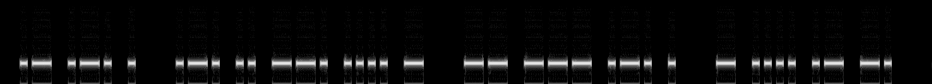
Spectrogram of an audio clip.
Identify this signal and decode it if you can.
Morse code, heard as a keyed tone, about 20 wpm, 1000 Hz. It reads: ARE RIGHT MORE THAN
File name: qotdfiles / 20wpm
